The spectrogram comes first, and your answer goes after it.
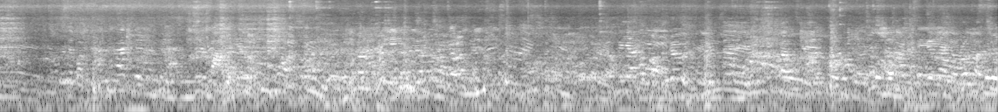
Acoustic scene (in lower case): restaurant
